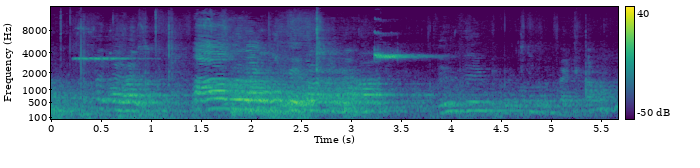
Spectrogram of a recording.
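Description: Young men call out and talk loudly.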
